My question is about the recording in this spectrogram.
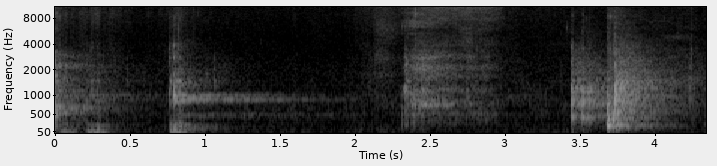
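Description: Metal workshop tools on a bicycle cassette: a sharp metallic clunk about a second in that rings on for about a second, as the lock ring tool and wrench finish tightening the cassette lock ring. A soft rustle follows, then further knocks near the end as the tools come off the wheel and are set down.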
